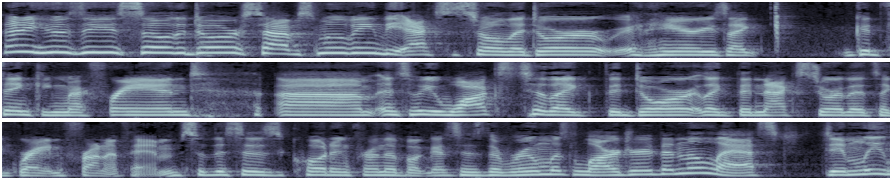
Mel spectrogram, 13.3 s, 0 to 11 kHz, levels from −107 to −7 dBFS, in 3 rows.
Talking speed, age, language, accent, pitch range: 255 wpm, 20-39, English, American, 180-220 Hz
